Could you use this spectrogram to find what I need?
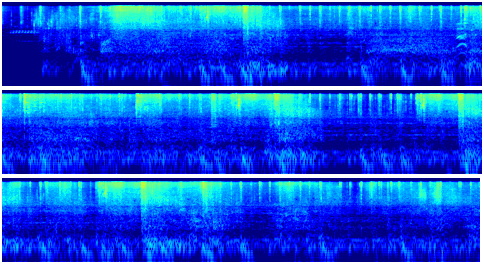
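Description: Blasts and impacts crack and thud repeatedly.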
